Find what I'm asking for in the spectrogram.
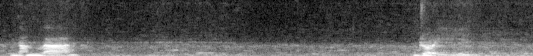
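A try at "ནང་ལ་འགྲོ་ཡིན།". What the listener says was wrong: Perfect. Very good. Joyin or Jogiyin. Same.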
